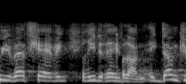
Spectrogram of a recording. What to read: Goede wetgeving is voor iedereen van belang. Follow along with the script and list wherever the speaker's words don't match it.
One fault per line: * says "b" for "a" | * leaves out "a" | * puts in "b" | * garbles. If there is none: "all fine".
* leaves out "is"
* leaves out "van"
